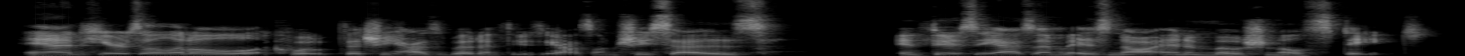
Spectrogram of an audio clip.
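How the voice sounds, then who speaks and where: Over a quiet background, a woman talks at a moderate pace with very even loudness. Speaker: podcast host and artist. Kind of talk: solo podcast monologue about a book series. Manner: reflective, conversational.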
